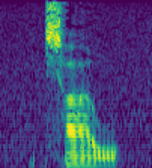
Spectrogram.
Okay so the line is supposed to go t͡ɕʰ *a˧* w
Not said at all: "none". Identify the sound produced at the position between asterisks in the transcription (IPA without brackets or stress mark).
a˨˩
